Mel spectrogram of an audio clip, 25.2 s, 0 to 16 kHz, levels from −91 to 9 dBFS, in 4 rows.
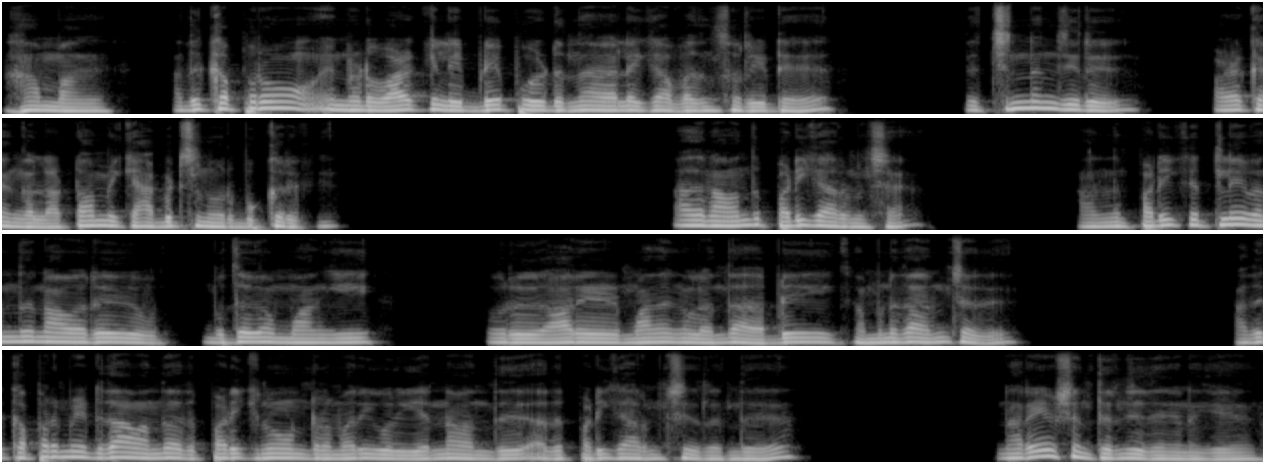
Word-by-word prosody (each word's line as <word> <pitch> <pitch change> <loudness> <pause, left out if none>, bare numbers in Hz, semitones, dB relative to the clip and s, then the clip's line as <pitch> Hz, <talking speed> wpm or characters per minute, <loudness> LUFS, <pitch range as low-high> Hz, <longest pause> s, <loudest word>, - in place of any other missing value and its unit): ஆமாங்க. 125 -4 +1 0.4
அதுக்கப்புறம் 185 +7 +2 0.2
என்னுடைய 145 -3 +3
வாழ்க்கையில 145 0 +3
இப்படியே 150 +6 +1
போய்ட்டு 140 -2 +3
இருந்தா 140 +3 +1
வேலைக்கு 135 0 +1
ஆவாதுனு 125 +1 -1
சொல்லிட்டு, 120 -2 0 1.0
சின்னஞ்சிறு 175 -8 +2 0.6
பழக்கங்கள் 140 -5 +1
அடாமிக் 155 +2 +1
ஹேபிட்ஸ்ன்னு 135 +2 0
ன்னு 125 - +3
ஒரு 115 - -3
புக் 115 +6 -1
இருக்கு. 115 +4 -5 1.8
அத 170 - +3
நா - - +4
வந்து 175 +3 +1
படிக்க 160 +3 +2
ஆரம்பிச்சேன். 120 +2 -2 0.9
அந்த 130 +2 -1
படிக்கட்டிலே 175 +4 +1
வந்து 160 +1 +1
நா - - +3
ஒரு 140 +1 +2 0.5
புத்தகம் 145 0 +1
வாங்கி, 130 +1 0 0.7
ஒரு 130 -1 +1 0.2
6, 135 0 +2
7 130 -1 0
மாதங்கள் 135 -2 +1
வந்து 130 +3 -1
அது 115 - +1
அப்படியே, 140 +6 0 0.2
கம்முன்னு 130 +2 0
தான் 145 -2 +2
இருந்துச்சு 145 0 -1
அது. 110 +3 -5 1.2
அதுக்கு 145 +4 -1
அப்புறமேட்டு 175 0 0
தான் 165 -2 +3
வந்து 145 +1 +1
அத 130 - -2
படிக்கணும்ன்றமாரி 140 -2 0
ஒரு 120 - +1
எண்ணம் 135 +1 0
வந்து, 125 +1 -2
அத 125 0 -1
படிக்க 130 +1 -1
ஆரம்பிச்சதுலருந்து, 115 -3 -2 1.2
நெறைய 165 +6 +2
விஷயம் 170 -5 0
தெரிஞ்சதுங்க 130 -5 +1
எனக்கு. 105 0 -2
135 Hz, 135 wpm, -22 LUFS, 125-150 Hz, 1.8 s, நா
